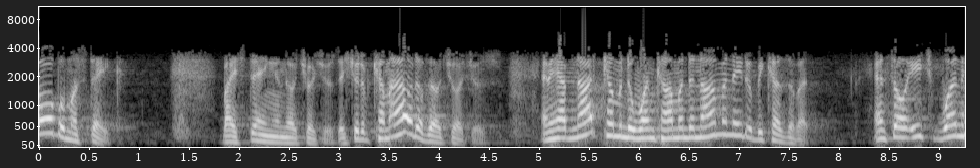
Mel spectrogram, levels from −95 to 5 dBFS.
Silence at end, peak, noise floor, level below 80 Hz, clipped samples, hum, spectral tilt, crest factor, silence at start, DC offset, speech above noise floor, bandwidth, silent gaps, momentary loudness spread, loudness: 0 s; 0 dBFS; -51 dBFS; -56 dBFS; under 0.1%; none; -9 dB/octave; 14 dB; 0 s; under 0.1%; 37 dB; 5.6 kHz; none; 16 LU; -14 LUFS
